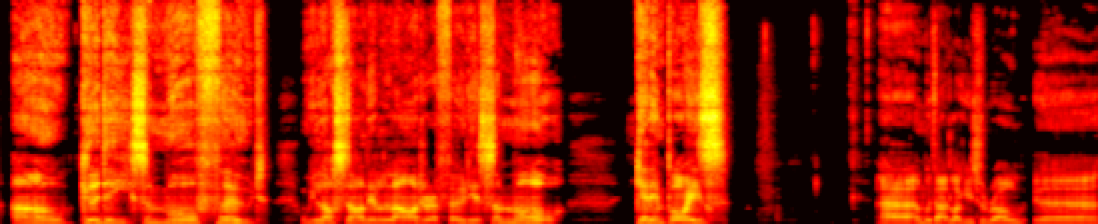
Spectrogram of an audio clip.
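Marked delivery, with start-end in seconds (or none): 0.2-7.3 loud, commanding in-character monster creature voice. Voicing the creature in charge as it spots the players. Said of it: "he looks at you and goes".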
